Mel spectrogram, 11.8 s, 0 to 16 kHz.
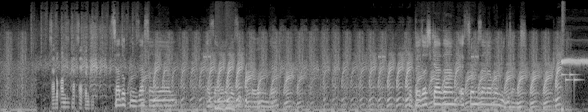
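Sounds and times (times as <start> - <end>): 
speech: 1.0 - 6.4, 7.7 - 11.3
duck quacking in an audio game: 1.0 - 11.3.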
